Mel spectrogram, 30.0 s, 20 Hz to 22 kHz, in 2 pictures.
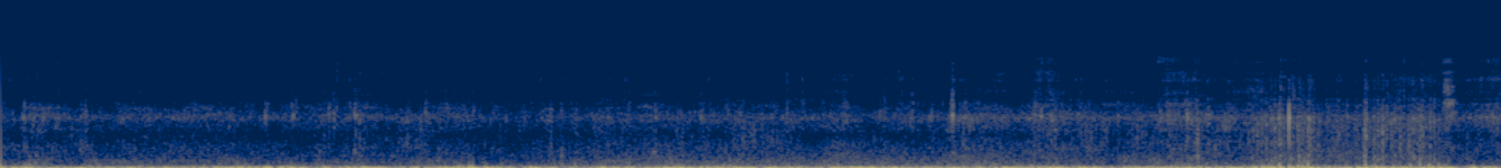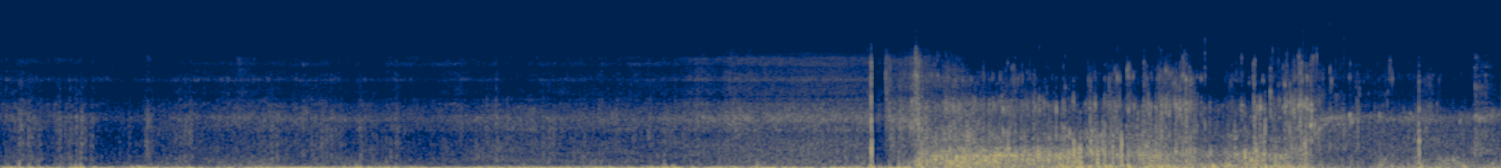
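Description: Wind rumbling on an action camera's microphone just above the sea, with water splashing against a stand-up paddleboard as it is paddled. About 24 seconds in, a breaking wave's whitewater rushes loudly around the board for a few seconds.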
